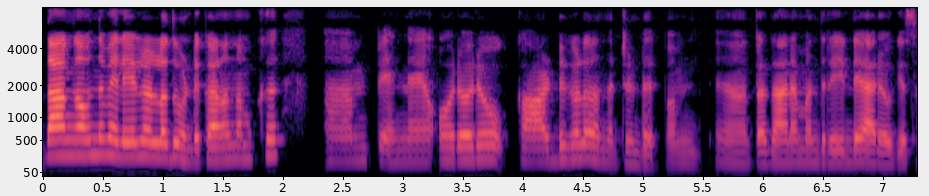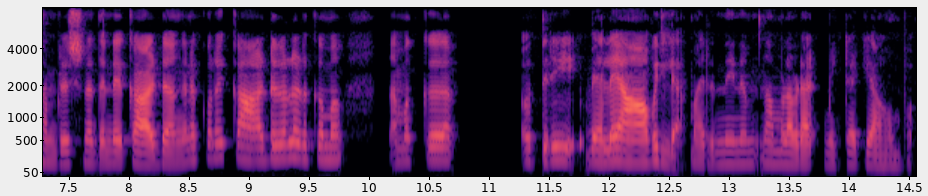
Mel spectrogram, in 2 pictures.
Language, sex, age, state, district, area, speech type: Malayalam, female, 18-30, Kerala, Kozhikode, urban, spontaneous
